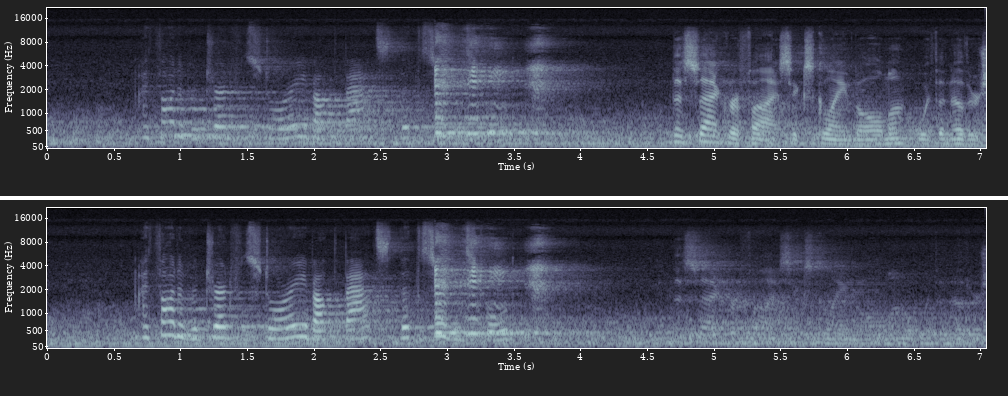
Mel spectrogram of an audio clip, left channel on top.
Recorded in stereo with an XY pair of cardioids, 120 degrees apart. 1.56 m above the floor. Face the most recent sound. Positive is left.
turn(degrees=70)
